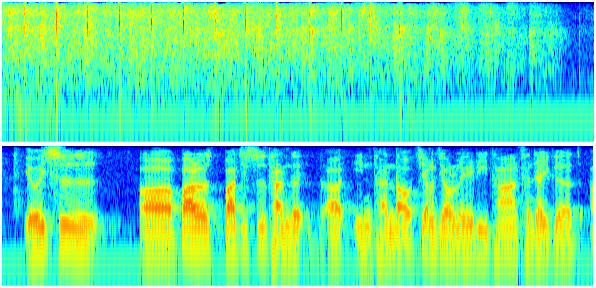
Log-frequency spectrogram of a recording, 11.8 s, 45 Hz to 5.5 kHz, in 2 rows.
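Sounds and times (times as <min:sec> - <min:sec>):
audience clapping in unison: 0:00.0 - 0:05.7
speech: 0:06.1 - 0:11.8.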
